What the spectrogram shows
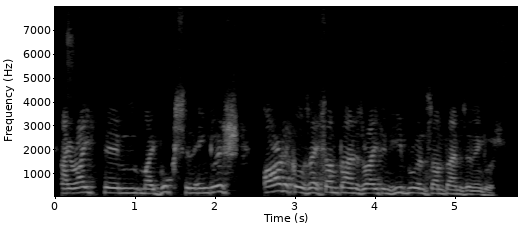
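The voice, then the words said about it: British-sounding accent, slight Israeli tinge. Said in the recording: “his accent, which is actually sort of British, maybe with a little Israel thrown in. ... It's a mid-Atlantic accent.”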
